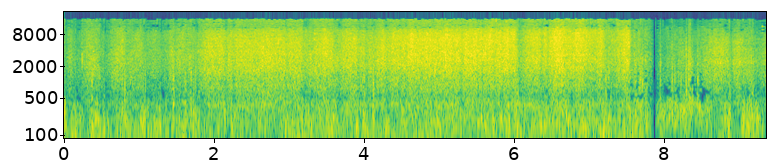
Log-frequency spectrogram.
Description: Ocean waves and wind blowing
